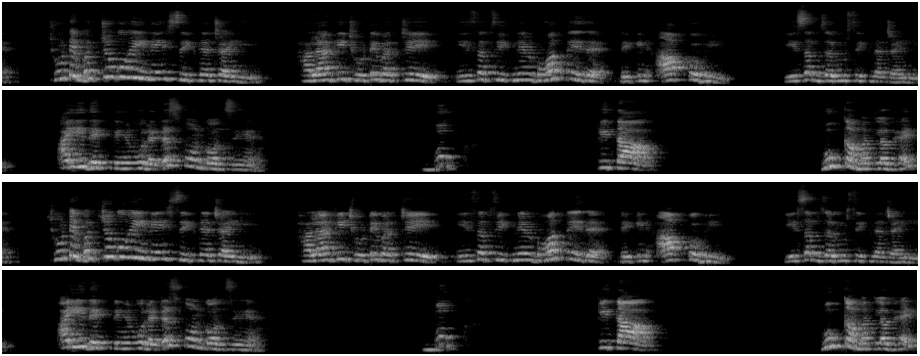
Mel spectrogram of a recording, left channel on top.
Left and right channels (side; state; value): both; normal; correlation 0.59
